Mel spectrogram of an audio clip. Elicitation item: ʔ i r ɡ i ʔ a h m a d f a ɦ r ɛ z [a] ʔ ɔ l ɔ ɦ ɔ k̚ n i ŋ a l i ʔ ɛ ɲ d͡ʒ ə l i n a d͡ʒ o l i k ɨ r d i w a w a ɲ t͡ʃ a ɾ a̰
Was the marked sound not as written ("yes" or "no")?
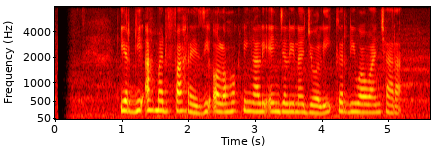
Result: yes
